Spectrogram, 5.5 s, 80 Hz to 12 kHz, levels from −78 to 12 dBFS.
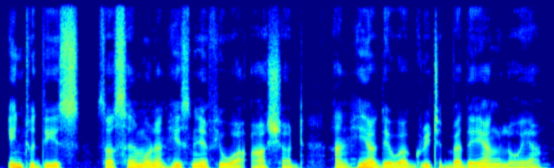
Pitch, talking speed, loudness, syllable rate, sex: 105 Hz, 195 wpm, -19 LUFS, 5.8 syllables/s, male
